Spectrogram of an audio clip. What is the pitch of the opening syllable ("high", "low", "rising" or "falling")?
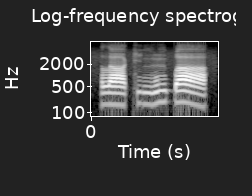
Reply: low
